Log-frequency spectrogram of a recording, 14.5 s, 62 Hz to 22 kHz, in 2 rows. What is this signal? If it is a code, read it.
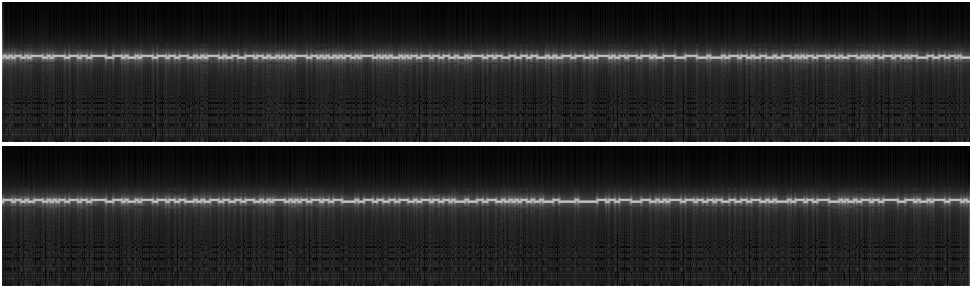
RTTY, about 45.45 baud. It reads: SEE THE NEW JERSEYS PELICAN HOOK WAS AS BIG AS THE CAINES MAIN GUNS= ONE LINK OF THE
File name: fsk170 / battleshipnj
